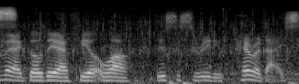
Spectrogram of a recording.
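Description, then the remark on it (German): Steady rushing water from a clear blue-green mountain stream along the Sakadang Trail, in a side valley of a gorge, runs underneath a man's voice talking continuously, the gentle trickling wash staying in the background throughout. “Wenn man auf dem Sakadang-Pfad wandert, läuft man die ganze Zeit entlang eines klaren blaugrünen Bachs.”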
